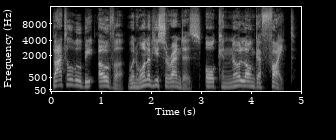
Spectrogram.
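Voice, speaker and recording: A woman playing a stern, measured alien official in an audio drama, formal and deliberate. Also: low-pitched, expressive, no echo, clean studio sound.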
